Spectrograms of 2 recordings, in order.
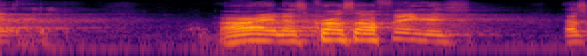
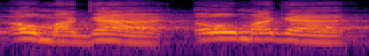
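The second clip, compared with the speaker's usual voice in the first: usual speaking voice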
